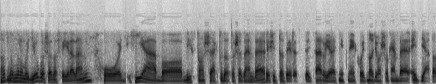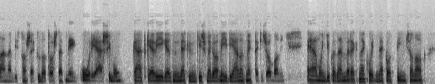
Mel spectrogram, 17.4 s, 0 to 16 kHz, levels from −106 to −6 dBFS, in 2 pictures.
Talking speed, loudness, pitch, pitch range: 160 wpm, -19 LUFS, 90 Hz, 80-105 Hz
